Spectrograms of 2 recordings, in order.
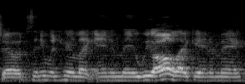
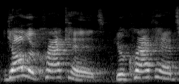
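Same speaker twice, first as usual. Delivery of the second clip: exasperated; 7 semitones higher, 6 dB louder than usual. Real, not acted. Exasperated jab at shoppers.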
